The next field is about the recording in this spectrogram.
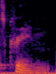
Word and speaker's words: Creme: Now, is it creme? – It's cream, but it's spelled C-R-E-M.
